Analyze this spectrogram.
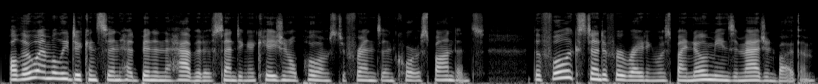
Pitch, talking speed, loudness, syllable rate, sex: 200 Hz, 215 wpm, -17 LUFS, 6.3 syllables/s, female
